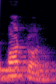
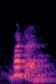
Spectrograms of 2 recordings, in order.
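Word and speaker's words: button: তদ্রূপ যেমন আমরা বলি বাটন, আসলে বাটন না, হবে বাটন। বাটন, এখানে ওর উচ্চারণটা হবে না, সাইলেন্ট হয়ে যাবে।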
